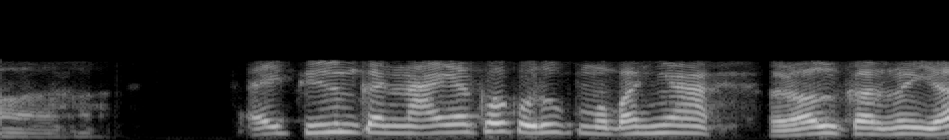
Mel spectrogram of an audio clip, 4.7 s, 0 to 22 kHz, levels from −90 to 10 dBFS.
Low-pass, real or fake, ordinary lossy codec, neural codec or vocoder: 3.6 kHz; fake; none; codec, 16 kHz, 16 kbps, FreqCodec, smaller model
